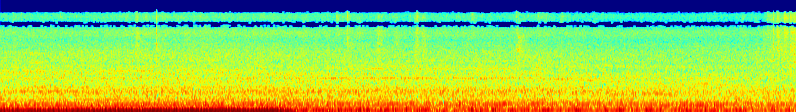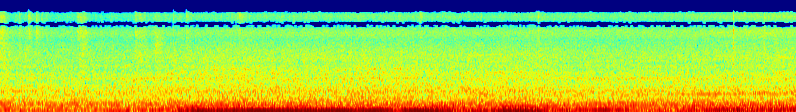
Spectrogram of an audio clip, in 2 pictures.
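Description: Wind and road noise rush past the bus windows.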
